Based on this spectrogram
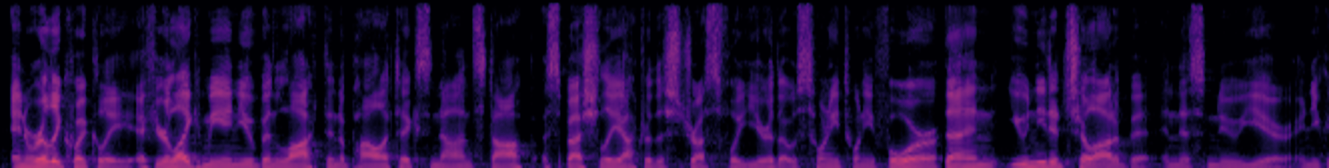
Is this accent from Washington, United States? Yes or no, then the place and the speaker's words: no; Indiana, United States; got a crazy story coming out of my home state of Indiana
